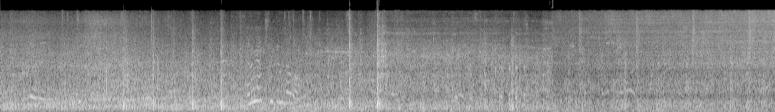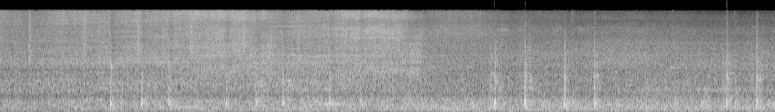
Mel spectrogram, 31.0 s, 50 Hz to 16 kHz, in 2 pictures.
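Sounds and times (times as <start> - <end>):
train wheels clicking over rail joints: 0.0 - 31.0
steam locomotive exhaust hiss: 11.1 - 25.8.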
